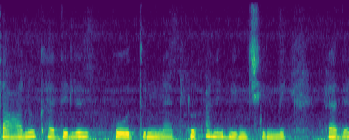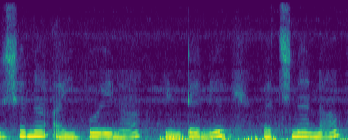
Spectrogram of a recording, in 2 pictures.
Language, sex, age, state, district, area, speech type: Telugu, female, 18-30, Telangana, Jangaon, rural, spontaneous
